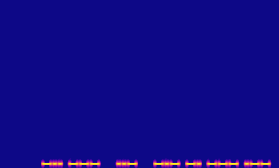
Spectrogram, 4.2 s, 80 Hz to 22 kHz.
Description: Morse code, heard as a keyed tone, about 30 wpm, 700 Hz. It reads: DO U KNOW
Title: Sentences from Top 100 Words and Abbreviations 30wpm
